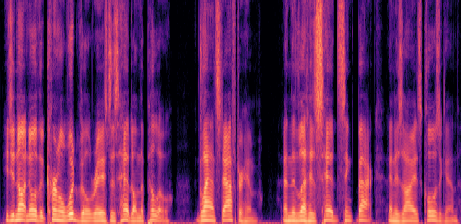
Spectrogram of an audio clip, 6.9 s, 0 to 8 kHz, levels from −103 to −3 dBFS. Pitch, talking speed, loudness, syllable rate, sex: 145 Hz, 245 wpm, -19 LUFS, 6.3 syllables/s, male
